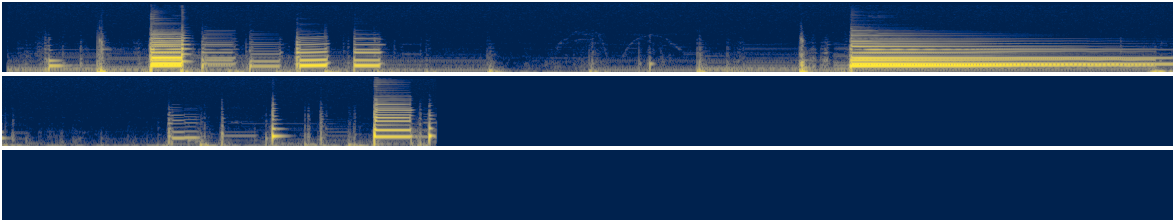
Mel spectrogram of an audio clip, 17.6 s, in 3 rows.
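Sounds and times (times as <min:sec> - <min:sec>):
Am60 guitar improvisation: 0:00.0 - 0:08.0.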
